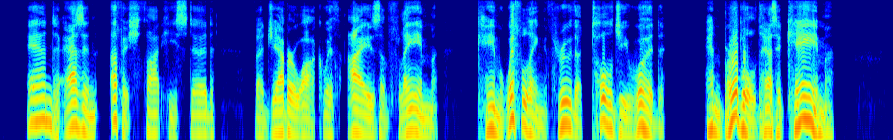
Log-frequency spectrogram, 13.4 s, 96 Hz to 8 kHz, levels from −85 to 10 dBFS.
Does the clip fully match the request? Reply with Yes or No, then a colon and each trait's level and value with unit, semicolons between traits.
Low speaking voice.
Yes: low, 115 Hz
